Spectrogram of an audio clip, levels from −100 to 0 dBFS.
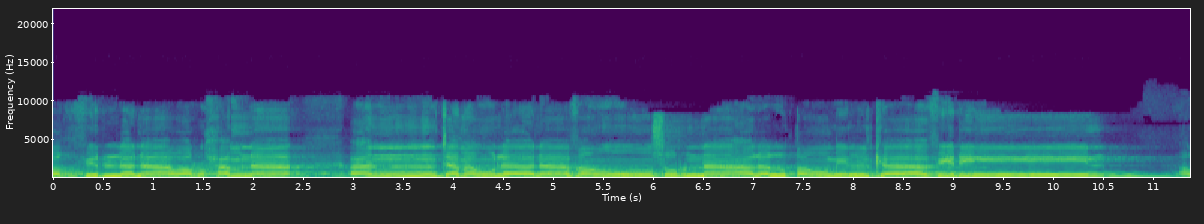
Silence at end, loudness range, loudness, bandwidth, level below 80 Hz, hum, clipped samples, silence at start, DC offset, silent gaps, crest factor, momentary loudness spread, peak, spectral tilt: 0 s; 2 LU; -19 LUFS; 10.5 kHz; -80 dBFS; none; under 0.1%; 0 s; under 0.1%; none; 12 dB; 6 LU; -8 dBFS; -6 dB/octave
